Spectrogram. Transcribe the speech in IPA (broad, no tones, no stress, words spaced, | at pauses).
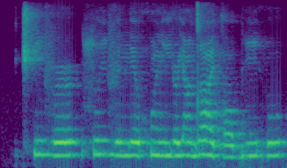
t͡ʃʼivə˞ | sʷiːveŋeː χʷĩːjə˞jĩ dˤeːɡɔː biːhu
